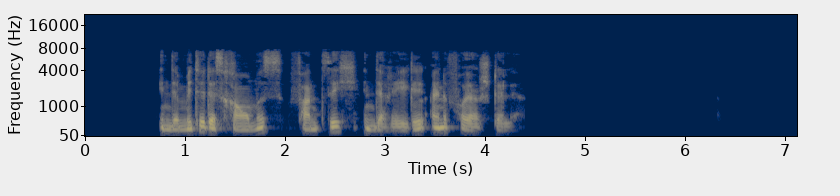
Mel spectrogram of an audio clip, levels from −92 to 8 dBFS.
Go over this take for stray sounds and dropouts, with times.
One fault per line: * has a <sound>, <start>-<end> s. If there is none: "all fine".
all fine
